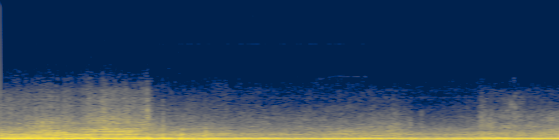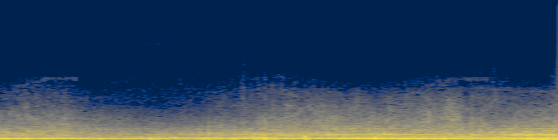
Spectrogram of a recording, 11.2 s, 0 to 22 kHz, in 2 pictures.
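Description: Lamborghini Super Trofeo race cars at the Yeongam circuit in 2019, several engines droning and shifting pitch together as they climb toward a hairpin, a steady, loud roar with rising and falling tones and no voices.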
